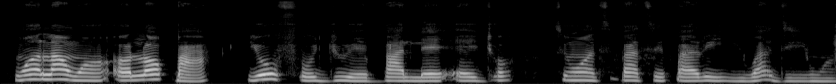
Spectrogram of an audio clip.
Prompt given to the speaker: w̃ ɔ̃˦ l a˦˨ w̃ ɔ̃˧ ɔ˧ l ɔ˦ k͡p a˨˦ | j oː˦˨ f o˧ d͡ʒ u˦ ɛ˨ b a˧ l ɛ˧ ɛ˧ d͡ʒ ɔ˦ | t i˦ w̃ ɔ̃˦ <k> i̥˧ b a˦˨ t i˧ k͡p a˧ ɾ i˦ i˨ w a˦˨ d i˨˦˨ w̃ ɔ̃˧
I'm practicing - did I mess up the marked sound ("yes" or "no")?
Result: yes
